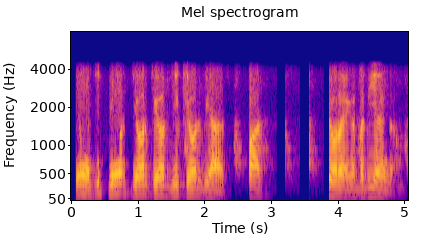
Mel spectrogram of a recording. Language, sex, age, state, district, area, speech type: Dogri, male, 45-60, Jammu and Kashmir, Udhampur, urban, conversation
